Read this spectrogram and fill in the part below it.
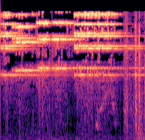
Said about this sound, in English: We walked over to Santy's workshop, rang the bell.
